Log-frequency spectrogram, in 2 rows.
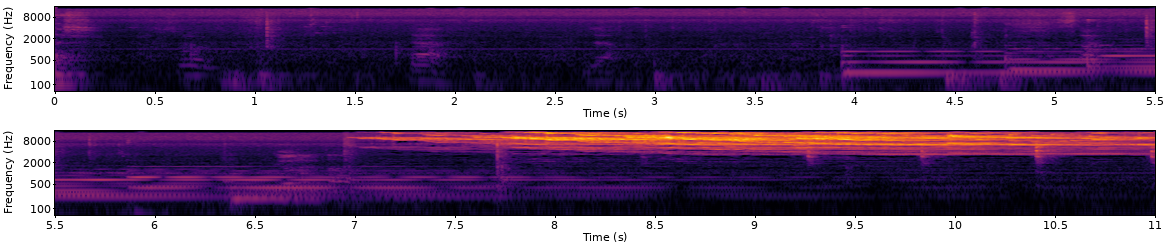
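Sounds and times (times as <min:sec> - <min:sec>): light plucked notes: 0:04.0 - 0:11.0.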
